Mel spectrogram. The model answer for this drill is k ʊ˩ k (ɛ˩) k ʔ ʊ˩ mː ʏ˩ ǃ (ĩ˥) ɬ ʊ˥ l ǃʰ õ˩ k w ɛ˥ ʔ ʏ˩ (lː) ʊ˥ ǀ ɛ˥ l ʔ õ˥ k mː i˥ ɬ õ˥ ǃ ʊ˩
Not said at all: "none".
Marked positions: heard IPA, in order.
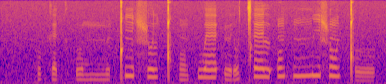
ɛ˩, ĩ˥, ɾ

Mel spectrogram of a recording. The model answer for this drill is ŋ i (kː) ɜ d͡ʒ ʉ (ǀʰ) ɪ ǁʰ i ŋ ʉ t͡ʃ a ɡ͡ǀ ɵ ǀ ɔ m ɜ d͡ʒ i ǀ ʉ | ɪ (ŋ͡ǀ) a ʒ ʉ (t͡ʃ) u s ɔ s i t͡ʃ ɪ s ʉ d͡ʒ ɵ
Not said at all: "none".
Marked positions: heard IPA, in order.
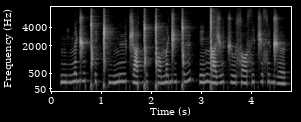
ŋ, ǀʰ, ŋ͡ǀ, t͡ʃ

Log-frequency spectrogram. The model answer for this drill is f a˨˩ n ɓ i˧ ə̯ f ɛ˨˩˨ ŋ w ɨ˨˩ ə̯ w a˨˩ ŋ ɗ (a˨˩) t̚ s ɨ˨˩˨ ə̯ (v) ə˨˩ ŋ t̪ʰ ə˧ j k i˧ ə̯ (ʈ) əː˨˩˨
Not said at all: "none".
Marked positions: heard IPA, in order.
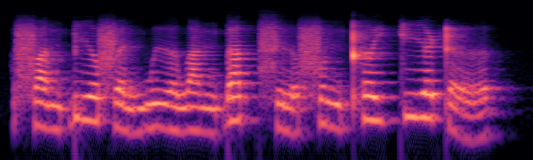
a˦˥, f, ʈ

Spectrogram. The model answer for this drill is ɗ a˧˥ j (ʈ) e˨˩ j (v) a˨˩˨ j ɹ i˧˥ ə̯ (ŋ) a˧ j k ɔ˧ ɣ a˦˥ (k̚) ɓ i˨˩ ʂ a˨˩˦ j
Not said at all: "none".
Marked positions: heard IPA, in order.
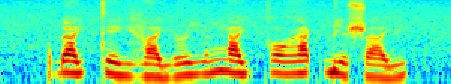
t̪, v, ŋ, k̚

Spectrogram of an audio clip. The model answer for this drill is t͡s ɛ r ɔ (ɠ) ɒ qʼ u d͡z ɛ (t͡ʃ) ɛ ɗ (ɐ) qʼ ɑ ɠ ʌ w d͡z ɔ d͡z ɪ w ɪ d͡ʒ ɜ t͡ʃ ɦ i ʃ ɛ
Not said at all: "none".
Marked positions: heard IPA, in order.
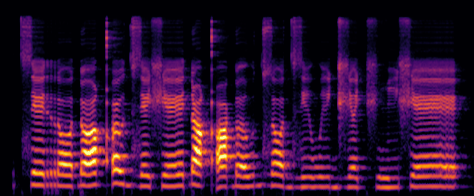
ɗ, ʃ, ɑ

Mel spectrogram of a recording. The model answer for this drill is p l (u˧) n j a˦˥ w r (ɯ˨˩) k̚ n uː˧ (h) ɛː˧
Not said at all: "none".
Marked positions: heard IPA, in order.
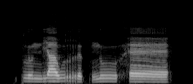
u˧, ɯ˨˩, h

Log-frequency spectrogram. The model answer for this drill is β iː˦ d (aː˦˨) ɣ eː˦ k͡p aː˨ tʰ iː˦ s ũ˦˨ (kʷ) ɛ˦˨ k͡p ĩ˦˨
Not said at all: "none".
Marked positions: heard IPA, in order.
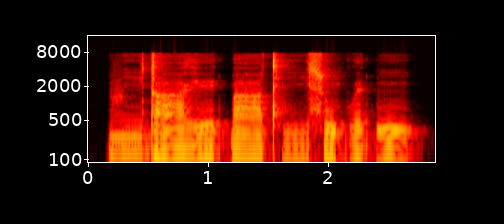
aː˨, kʷ

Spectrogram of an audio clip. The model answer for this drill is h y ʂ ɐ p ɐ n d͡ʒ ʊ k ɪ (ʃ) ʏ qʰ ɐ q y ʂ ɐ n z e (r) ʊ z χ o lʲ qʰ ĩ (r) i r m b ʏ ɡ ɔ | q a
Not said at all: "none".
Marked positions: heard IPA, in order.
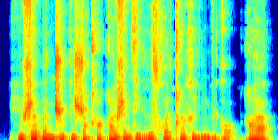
ʃ, r, χ

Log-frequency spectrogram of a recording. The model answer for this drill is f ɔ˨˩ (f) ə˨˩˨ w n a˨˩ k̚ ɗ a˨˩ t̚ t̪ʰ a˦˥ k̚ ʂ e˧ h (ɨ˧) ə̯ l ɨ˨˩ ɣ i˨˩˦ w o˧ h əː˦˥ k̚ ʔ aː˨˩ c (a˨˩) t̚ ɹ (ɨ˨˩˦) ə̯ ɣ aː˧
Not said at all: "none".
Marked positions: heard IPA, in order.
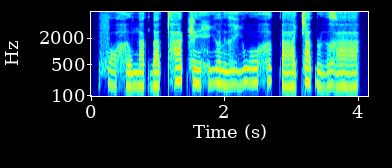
h, i˧, a˦˥, ɨ˨˩˦

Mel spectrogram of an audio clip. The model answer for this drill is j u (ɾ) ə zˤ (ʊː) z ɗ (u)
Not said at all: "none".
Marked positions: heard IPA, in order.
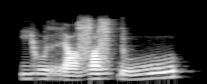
r, ʊ, u

